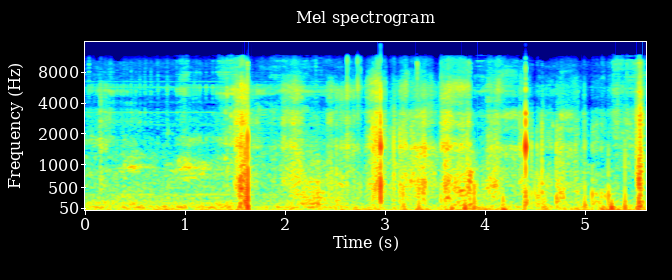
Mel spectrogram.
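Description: Handling noise from working a jigging rod and reel under load: scattered clicks and scrapes, with a few sharper knocks about a second and a half, three seconds and four and a half seconds in.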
